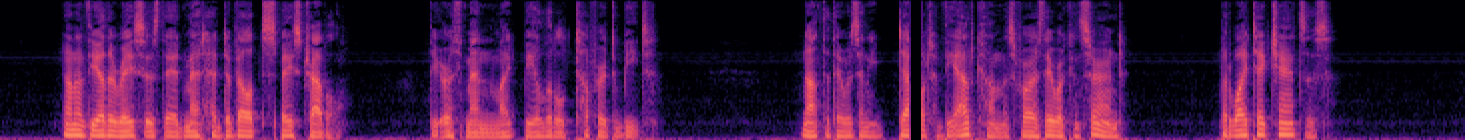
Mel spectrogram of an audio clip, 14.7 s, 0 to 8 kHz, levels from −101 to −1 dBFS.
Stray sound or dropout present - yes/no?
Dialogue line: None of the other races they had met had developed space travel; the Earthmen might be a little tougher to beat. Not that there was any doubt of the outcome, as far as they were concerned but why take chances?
yes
